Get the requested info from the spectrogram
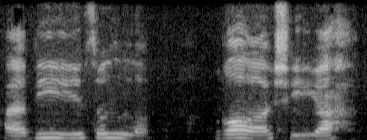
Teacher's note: alif lam bertemu dengan goin, dibacanya itu alif lam komariah, yaitu alif lamnya dibaca jelas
